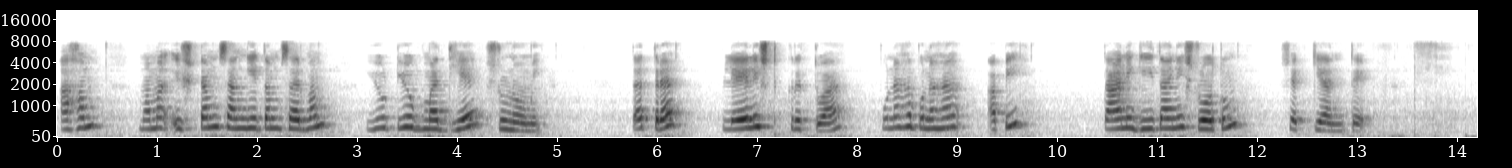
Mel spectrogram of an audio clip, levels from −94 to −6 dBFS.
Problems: none marked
